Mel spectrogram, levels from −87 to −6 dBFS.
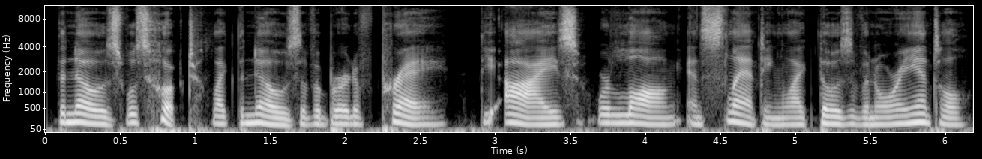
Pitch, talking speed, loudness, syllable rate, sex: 150 Hz, 225 wpm, -19 LUFS, 5.2 syllables/s, male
